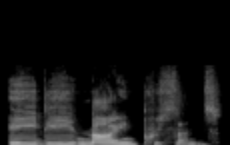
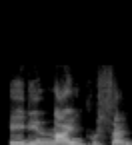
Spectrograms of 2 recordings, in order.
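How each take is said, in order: First: The words are spoken very slowly. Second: The words are spoken at a steady pace. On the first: The speaker sounds sleepy, unsure or dull. The speaker calls it wrong. "this is too slow" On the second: Listeners have time to understand each idea. The speaker calls it right. "A steady pace with natural pauses"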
